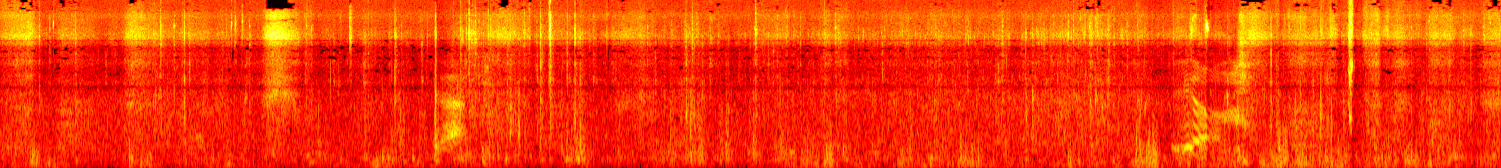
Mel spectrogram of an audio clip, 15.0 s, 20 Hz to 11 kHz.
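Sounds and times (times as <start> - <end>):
water slapping against hull: 0.0 - 15.0
wind buffeting microphone: 0.0 - 15.0.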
